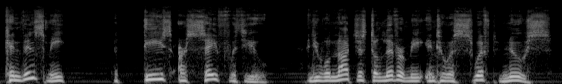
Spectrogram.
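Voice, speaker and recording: A man's voice: sits high, lively intonation, normal speed, warm tone, faint music behind, pitched above the performer's own voice. A man voicing a bold teasing woman prisoner. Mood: curious.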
